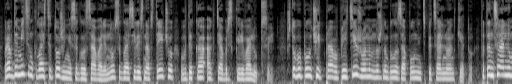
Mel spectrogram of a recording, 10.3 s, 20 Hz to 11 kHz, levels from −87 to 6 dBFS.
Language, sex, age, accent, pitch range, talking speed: Russian, female, 20-39, native, 170-245 Hz, 145 wpm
